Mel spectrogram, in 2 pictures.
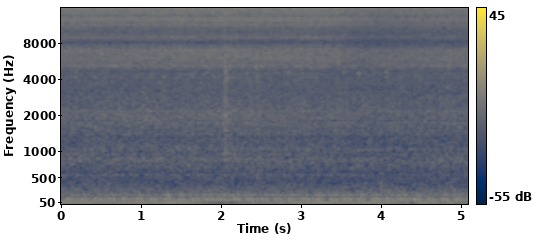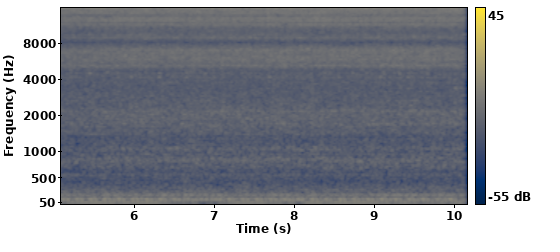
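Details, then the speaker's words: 1970 Ford F250, 360 V8, warming up after one new plug, plugs regapped to about 0.042, and idle mixture screws turned fully in without effect: slightly irregular, rich, loping idle; vacuum leak suspected, carb base bolts later found loose. "there's got to be a vacuum leak somewhere otherwise putting in those idle air mixture screws would have done something"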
